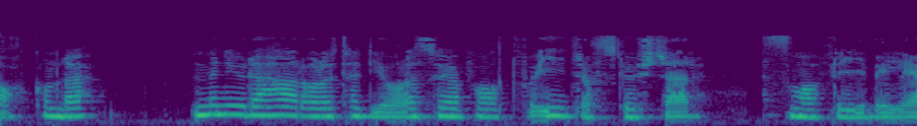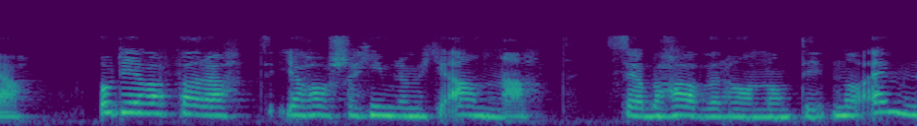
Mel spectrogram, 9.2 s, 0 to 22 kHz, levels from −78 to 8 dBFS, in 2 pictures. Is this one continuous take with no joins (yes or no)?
yes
